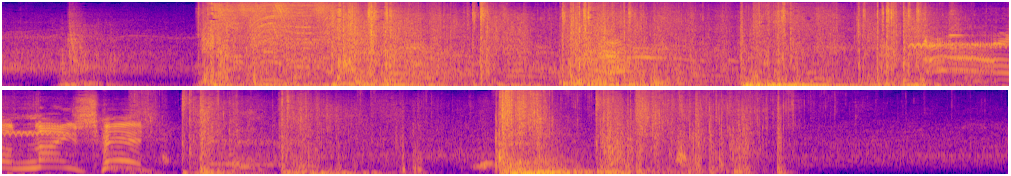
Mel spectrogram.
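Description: Armoured players crash into each other with heavy thuds.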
